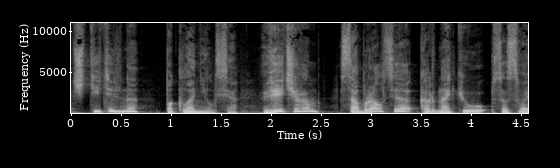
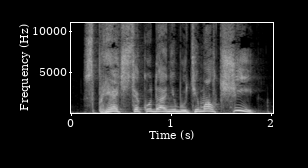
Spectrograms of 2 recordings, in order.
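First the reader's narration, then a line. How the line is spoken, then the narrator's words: Shout. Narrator (Russian): крикнул Карнакю жене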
